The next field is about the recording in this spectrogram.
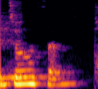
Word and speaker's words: Joseon: But one really interesting book chapter of yours that I read was Hell Joseon. Is that how you pronounce it? Is that okay? – Yeah, Hell Joseon.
